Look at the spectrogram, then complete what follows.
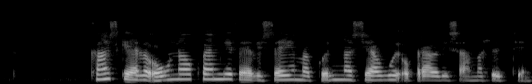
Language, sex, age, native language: Icelandic, female, 50-59, Icelandic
